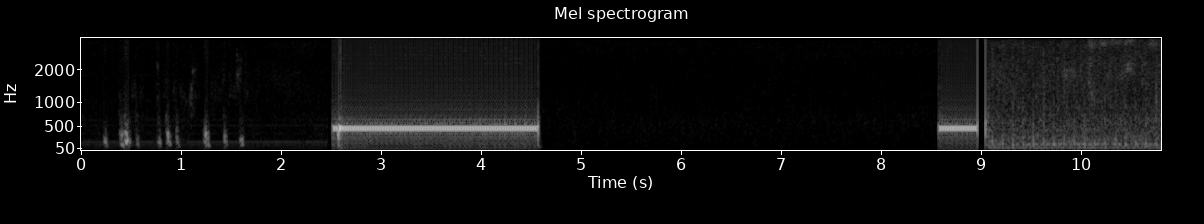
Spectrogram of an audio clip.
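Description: Telephone line tone during a call transfer on a bank customer call: a steady low tone of about two seconds, then silence, then a brief repeat of the tone followed by continuous line hiss.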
